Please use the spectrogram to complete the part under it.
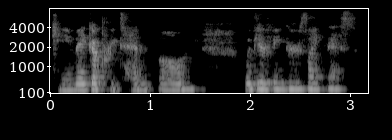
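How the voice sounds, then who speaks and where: A woman reading a picture book aloud to young children like a teacher, with expressive, dramatic emphasis and coaxing questions. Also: medium pitch, moderate pace, vocal fry, dull audio, noisy background. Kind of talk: animated children's storytime read-aloud with asides and questions.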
